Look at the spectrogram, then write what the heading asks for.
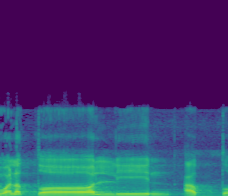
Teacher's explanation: Lazimun harus 6. Nggak boleh kurang, lebih-lebih dikit. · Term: mad lazim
